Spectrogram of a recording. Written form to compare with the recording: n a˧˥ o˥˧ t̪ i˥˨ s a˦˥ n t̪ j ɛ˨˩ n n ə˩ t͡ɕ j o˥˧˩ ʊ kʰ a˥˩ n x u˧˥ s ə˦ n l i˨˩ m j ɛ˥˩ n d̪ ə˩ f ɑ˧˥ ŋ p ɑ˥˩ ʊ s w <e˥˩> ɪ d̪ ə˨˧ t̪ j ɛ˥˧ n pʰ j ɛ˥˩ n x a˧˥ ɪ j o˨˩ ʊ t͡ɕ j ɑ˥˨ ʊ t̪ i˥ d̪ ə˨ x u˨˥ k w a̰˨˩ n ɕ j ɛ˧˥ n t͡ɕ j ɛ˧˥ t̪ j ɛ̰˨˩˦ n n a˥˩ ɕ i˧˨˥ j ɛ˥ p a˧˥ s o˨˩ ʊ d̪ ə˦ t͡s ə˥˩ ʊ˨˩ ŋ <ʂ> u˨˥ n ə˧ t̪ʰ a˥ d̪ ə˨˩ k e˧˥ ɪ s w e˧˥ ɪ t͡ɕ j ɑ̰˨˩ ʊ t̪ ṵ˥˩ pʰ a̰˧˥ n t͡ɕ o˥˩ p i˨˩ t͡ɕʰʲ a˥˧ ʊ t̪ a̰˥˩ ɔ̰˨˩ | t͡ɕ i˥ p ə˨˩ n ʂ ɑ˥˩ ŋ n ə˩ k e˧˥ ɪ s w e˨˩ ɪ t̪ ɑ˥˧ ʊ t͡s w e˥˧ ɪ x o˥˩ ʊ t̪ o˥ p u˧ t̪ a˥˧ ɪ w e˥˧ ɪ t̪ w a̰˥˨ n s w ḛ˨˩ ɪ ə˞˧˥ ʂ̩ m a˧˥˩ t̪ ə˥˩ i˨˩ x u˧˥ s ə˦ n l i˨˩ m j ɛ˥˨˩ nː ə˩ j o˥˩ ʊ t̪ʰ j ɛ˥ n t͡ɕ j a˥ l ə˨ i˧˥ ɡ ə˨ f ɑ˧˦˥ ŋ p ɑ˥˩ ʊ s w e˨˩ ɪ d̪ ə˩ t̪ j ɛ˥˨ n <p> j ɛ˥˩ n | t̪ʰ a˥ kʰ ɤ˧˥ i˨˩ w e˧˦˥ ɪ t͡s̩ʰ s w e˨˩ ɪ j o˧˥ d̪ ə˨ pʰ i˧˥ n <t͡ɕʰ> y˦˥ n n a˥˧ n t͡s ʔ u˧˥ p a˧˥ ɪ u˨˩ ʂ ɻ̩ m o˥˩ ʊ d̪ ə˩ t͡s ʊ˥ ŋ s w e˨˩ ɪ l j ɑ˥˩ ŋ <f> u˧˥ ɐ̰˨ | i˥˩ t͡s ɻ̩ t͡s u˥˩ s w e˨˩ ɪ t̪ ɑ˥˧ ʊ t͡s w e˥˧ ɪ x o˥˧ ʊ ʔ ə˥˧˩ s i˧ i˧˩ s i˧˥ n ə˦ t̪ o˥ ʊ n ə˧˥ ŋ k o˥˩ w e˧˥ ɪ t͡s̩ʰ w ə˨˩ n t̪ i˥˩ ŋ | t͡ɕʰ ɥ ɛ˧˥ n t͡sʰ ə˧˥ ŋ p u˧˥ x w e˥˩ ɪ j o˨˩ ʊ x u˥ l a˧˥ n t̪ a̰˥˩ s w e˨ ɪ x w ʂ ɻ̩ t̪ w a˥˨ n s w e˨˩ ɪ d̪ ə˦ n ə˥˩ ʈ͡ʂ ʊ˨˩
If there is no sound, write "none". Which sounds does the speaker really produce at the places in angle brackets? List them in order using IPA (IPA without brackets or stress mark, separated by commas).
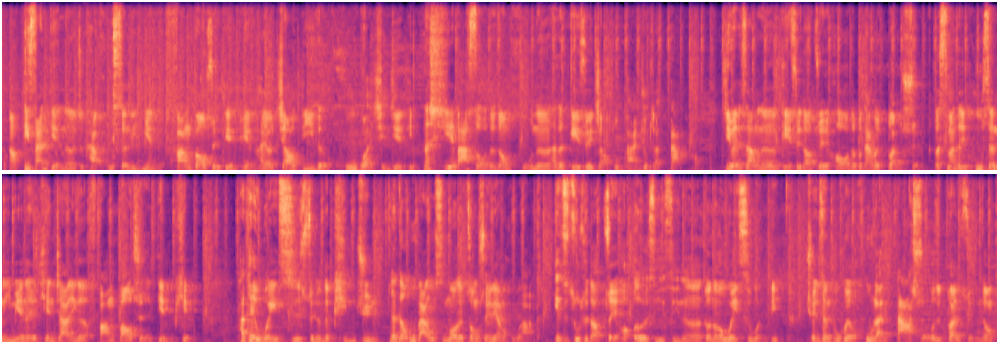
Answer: e˨˩, x, pʰ, t͡ɕ, x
